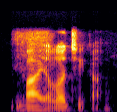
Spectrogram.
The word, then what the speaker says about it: biological: So the reason we don't say bio, the reason we don't say that is because O is in a different syllable. In other words, the by is isolated, therefore you say by.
